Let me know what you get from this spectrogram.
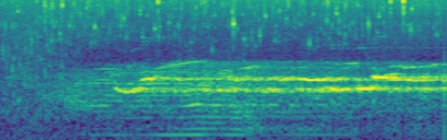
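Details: Male humpback whale singing a tune that males thousands of miles apart, such as off Hawaii and Mexico's Pacific coast, share and evolve yearly; a low held note under rising, gliding whistle-like tones.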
